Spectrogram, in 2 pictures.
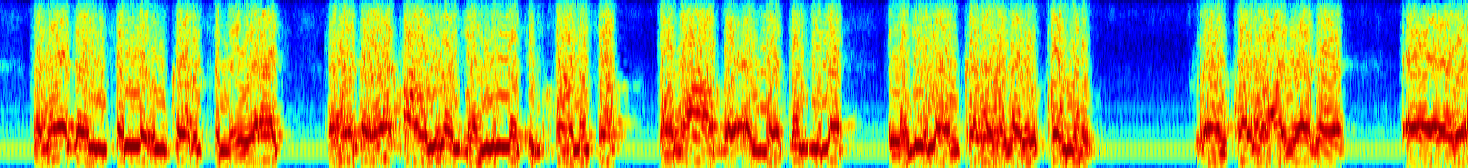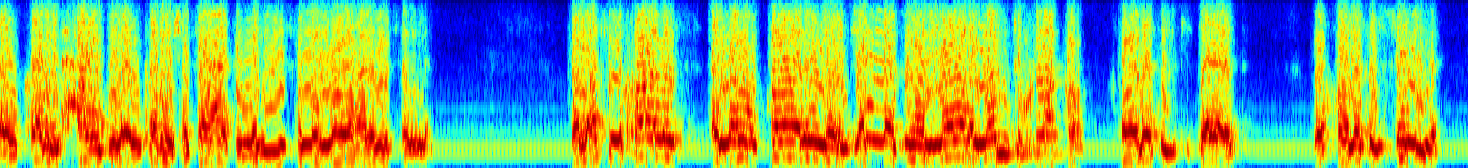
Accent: Egypt; استحدثوا كل المحدثات في بلادنا مصر

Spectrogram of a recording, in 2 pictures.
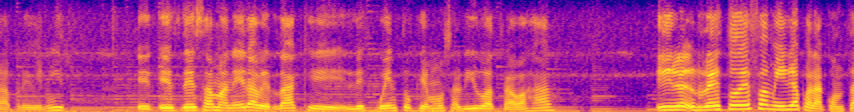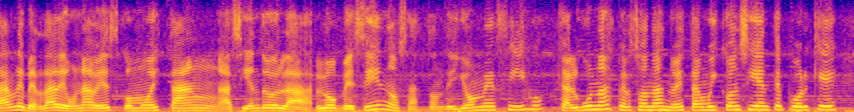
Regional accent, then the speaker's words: Nicaragua; now in Costa Rica; soy residente, soy nicaragüense, residente acá en Costa Rica

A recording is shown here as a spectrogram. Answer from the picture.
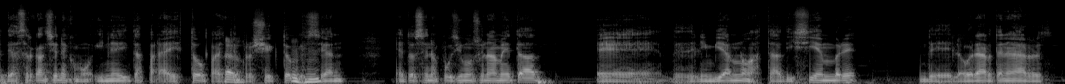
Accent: Rosario, Colonia, Uruguay; Somos todos de Rosario, muchos de nosotros.

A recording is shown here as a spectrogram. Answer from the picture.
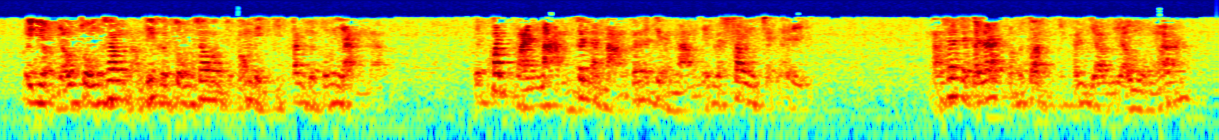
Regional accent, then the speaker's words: China; 我哋中國人中意過年講好話

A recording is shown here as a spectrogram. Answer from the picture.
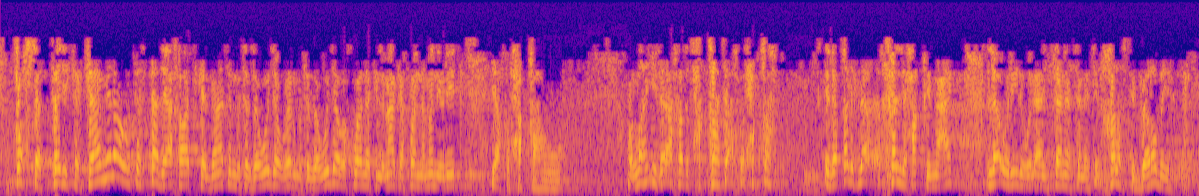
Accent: Egypt; الرجل لا سيما عندنا في مصر أو في كثير من دول الخليج وغيرها

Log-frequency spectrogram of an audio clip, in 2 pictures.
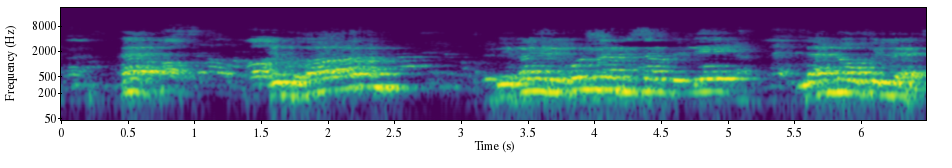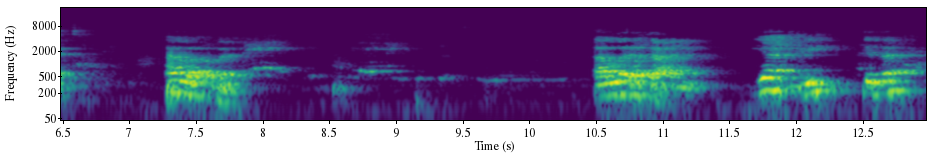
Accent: Egypt; لانه برضه احنا كمصريين لنا الترقيق بتاعنا مش منضبط شويه

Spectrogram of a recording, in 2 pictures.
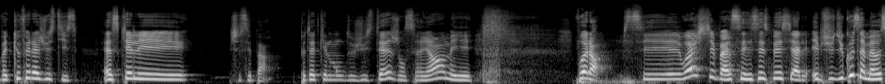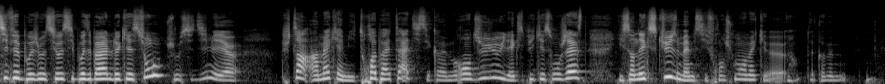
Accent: Chad; Bah, vous savez, moi, je viens du Tchad.

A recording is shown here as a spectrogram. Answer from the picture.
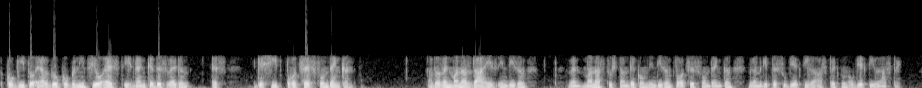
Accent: Czechia; Aber ich bin auch Tscheche, aber ich esse mehr Reis.

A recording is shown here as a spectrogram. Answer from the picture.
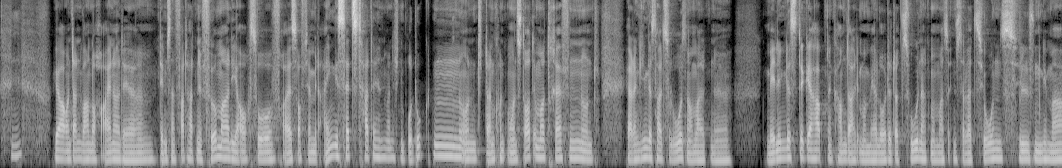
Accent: Burgstall an der Murr, Baden-Württemberg, Germany; Ja, ich komme aus einem Dorf, Burgstall an der Mur, das ist so zwischen Backnang und Winnenden

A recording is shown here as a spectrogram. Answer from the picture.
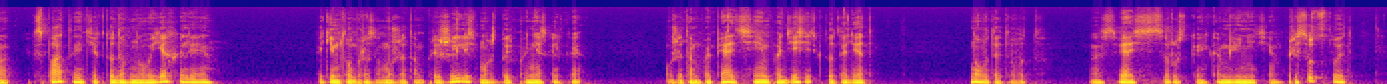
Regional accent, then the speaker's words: Novosibirsk, Novosibirsk Oblast, Russia; moved away as an adult; also born or lived in Saint Petersburg; now in Moscow, Russia; Я сам из Новосибирска, в общем-то, поэтому я представляю, о чем речь.

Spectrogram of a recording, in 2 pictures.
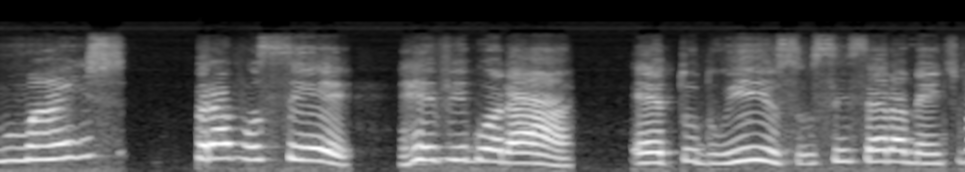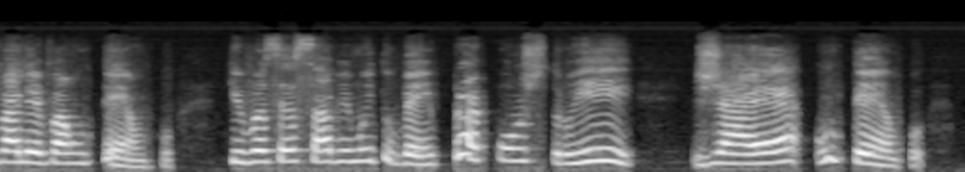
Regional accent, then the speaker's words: Rio de Janeiro, Brazil; now in São Paulo, Brazil; Eu sou do Rio de Janeiro, vim para São Paulo, passei por tudo aquilo

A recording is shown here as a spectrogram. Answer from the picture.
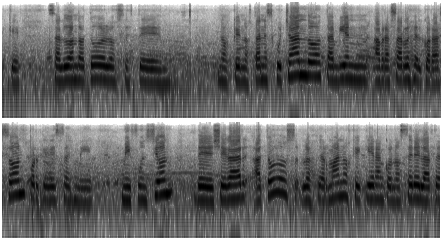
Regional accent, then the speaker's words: San Martín de los Andes, Neuquén, Argentina; me designaron como CONA, una autoridad de la comunidad de San Martín de los Andes. Soy de allá, mi linaje es de allá ancestralmente, soy de la Los Currinca Tugún

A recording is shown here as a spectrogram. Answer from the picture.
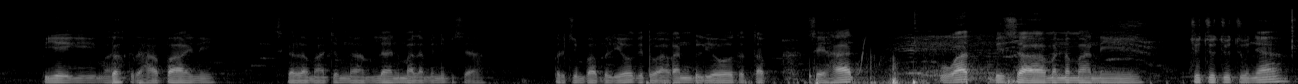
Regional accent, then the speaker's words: East Java, Indonesia; now in Malaysia; Salam kenal, saya asli dari Gunung Lawu. Kalau melewati Cemoro Sewu, silakan mampir

